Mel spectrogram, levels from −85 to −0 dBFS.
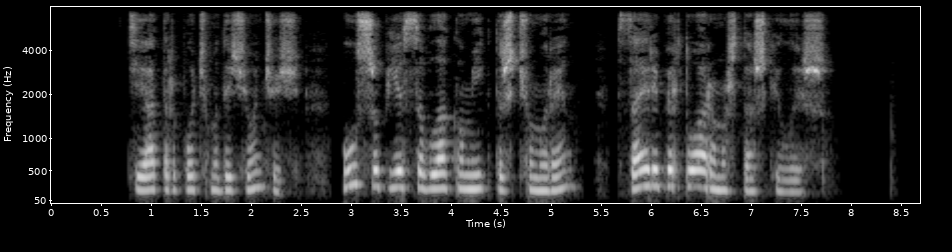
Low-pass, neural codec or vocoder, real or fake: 7.2 kHz; none; real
